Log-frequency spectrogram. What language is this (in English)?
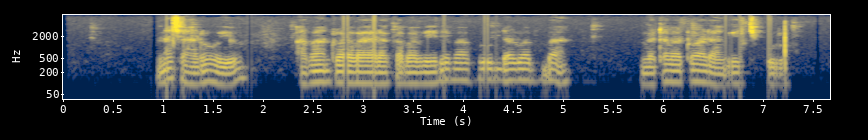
Ganda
